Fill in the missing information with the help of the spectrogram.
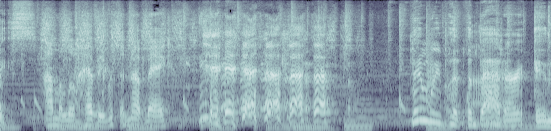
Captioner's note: laughs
